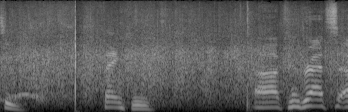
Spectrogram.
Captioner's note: cheers and applause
